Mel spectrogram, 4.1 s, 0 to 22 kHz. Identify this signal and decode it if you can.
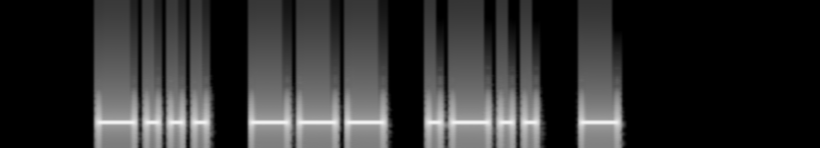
Morse code, heard as a keyed tone, about 20 wpm, 700 Hz. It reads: BOLT
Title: 258 Lesson 42c - Words 16-20wpm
